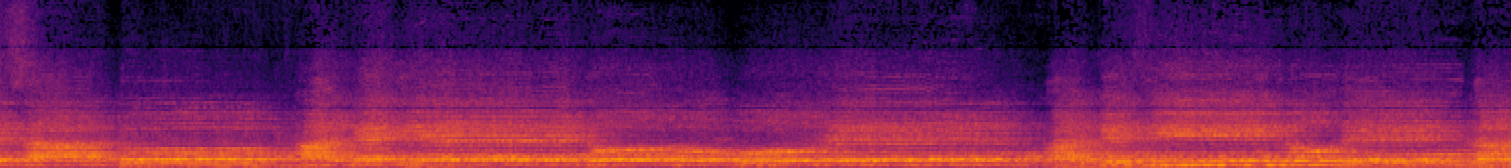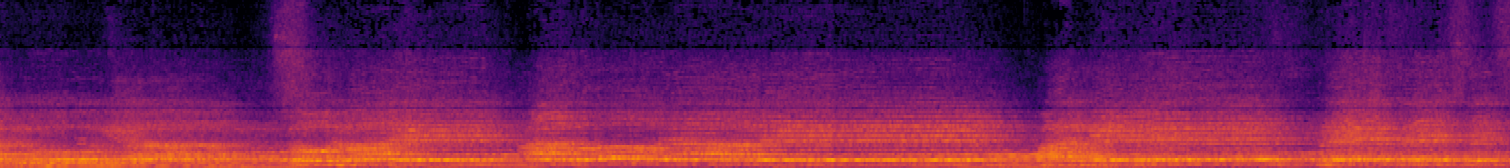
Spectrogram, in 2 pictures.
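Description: A choir singing a hymn in long, held notes, phrase after phrase.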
